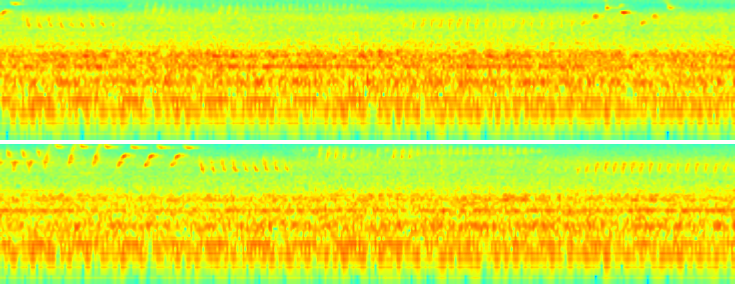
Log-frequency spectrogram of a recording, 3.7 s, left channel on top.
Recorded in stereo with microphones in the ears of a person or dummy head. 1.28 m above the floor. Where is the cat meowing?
No cat meowing in this recording.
